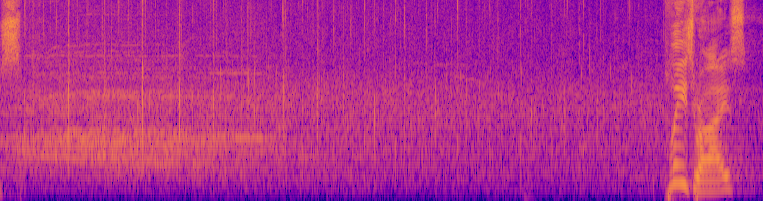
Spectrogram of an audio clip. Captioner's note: cheers and applause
